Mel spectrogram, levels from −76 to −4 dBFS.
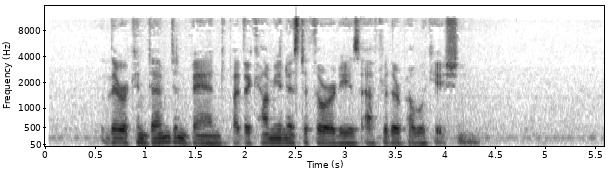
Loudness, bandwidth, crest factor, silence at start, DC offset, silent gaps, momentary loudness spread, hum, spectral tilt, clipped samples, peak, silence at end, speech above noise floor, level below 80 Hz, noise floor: -18 LUFS; 12 kHz; 20 dB; 0.55 s; under 0.1%; none; 7 LU; none; -4 dB/octave; under 0.1%; 0 dBFS; 1.25 s; 29 dB; -38 dBFS; -47 dBFS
